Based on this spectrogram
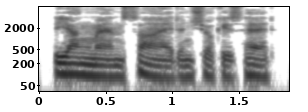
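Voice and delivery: ordinary delivery

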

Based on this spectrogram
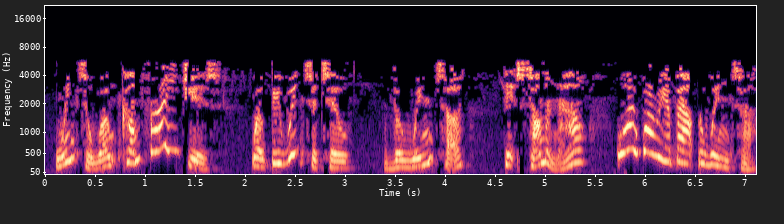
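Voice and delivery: a happy-go-lucky insect teasing; carefree grasshopper. A narrator's reading.

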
